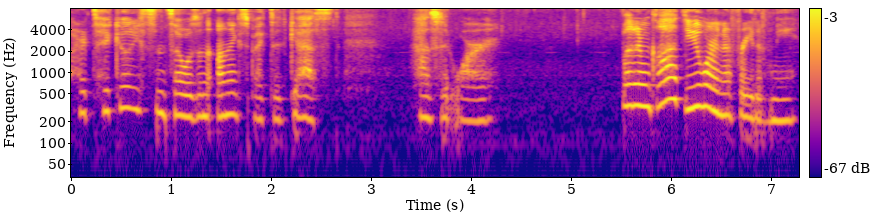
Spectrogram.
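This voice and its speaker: A woman voicing a shy, sweet young succubus monster girl in a soft, breathy, hesitant ASMR roleplay. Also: fairly high pitch. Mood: flustered, bashful. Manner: hesitant, gentle, slightly stammering.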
